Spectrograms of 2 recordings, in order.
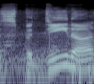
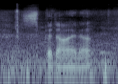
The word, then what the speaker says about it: Spadina: coming up to the Spadina Spadina svidaniya take your pick on how you want to pronounce that but most of us folks in toronto call it Spadina so we're stopped so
